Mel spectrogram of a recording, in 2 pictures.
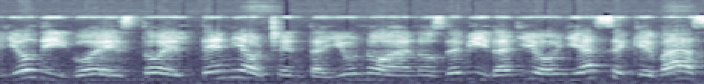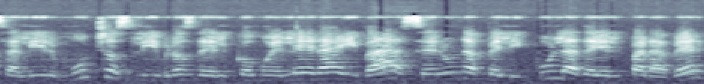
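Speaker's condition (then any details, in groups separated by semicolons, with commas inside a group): No condition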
